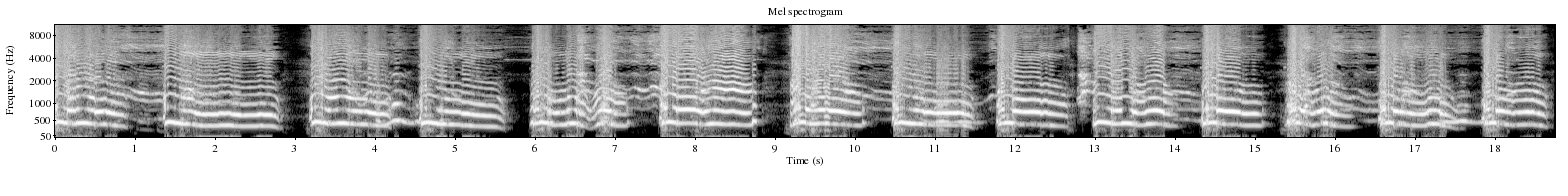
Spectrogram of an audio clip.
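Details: Basset hound Phil howling along with his own recording: a long run of about fourteen wavering, yodelling howls with sliding pitch, delivered in quick succession with short pauses between.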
